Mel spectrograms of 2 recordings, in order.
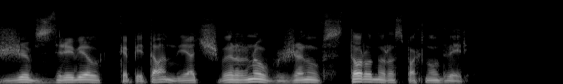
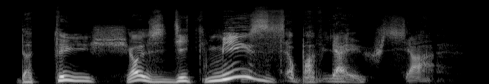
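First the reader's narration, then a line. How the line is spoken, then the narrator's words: Roaring. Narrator (Russian): проревел мужик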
